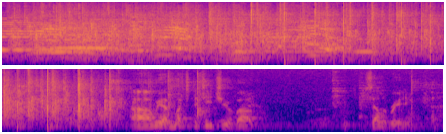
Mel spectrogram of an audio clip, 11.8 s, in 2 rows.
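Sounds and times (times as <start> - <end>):
audience applause: 0.0 - 8.0
speech: 8.4 - 9.4, 10.8 - 11.5.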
